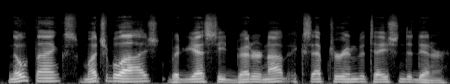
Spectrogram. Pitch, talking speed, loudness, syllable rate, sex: 120 Hz, 185 wpm, -20 LUFS, 5.4 syllables/s, male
